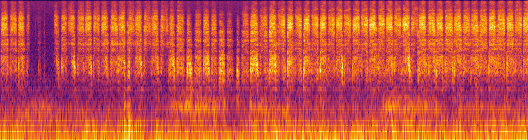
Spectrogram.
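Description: A felt-tip plastic marker rubs back and forth across a thin printed paper coloring sheet lying flat, with the sheet rotated partway through. The result is a dense, bright, scratchy rubbing made of rapid, fairly steady strokes, with a brief quieter dip near the start before the strokes continue evenly.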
